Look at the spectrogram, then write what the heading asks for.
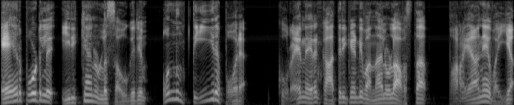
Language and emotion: Malayalam, disgusted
